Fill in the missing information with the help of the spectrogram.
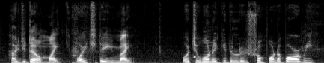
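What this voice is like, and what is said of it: Put-on Australian accent. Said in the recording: “Accents are not really his forte. ... Do your Australian accent”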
